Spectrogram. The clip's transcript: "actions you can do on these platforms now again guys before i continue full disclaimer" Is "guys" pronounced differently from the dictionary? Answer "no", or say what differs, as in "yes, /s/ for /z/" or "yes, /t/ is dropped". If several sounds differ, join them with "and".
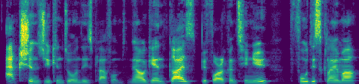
no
